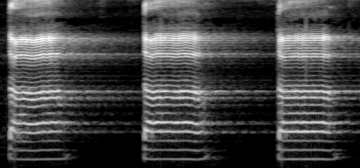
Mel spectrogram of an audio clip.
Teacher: তো এটার উচ্চারণ করার সময় তোমার উপরে যে সামনে 2টা দাঁত রয়েছে, এই দাঁতের গোড়ার সাথে তোমার জিহ্বার আগাটা লাগিয়ে দিবে। দেখো, উপরের দাঁতের গোড়ায় জিহ্বার আগা লাগিয়ে দাও।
